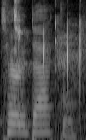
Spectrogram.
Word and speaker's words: pterodactyl: the cake same with pterodactyl okay the P is silent but you still spell it with the P okay so if we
